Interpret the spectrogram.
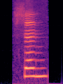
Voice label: "shēn", hanzi

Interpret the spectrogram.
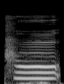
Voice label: "pū", hanzi

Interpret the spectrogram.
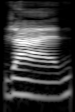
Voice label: "rǎn", hanzi

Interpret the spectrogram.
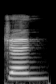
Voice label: "zhēn", hanzi

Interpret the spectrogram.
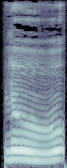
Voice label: "lǔ", hanzi

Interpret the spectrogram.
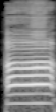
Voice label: "ā", hanzi

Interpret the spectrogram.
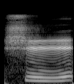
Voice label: "shǐ", hanzi

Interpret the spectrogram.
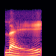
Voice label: "lěi", hanzi

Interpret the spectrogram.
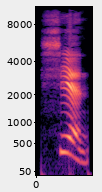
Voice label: "xiàn", hanzi

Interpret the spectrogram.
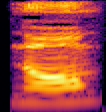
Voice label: "nóng", hanzi

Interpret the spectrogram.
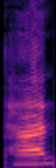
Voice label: "tán", hanzi

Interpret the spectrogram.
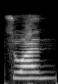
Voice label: "zuān", hanzi

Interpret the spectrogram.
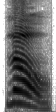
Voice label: "lòu", hanzi

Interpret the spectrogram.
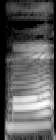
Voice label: "mó", hanzi

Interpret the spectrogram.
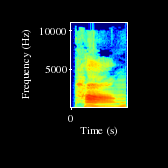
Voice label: "tǎng", hanzi

